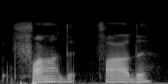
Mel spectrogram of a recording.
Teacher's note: the r sound toward the end of the word it is silent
